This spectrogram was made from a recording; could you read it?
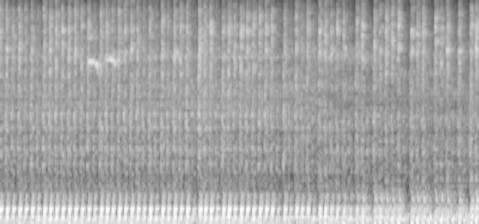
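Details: Yamaha Vixion single-cylinder with a loud rough engine noise complaint, after reassembly with a new NGK spark plug: steady low idle thump with even firing, no knock or rattle on top; normal running.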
